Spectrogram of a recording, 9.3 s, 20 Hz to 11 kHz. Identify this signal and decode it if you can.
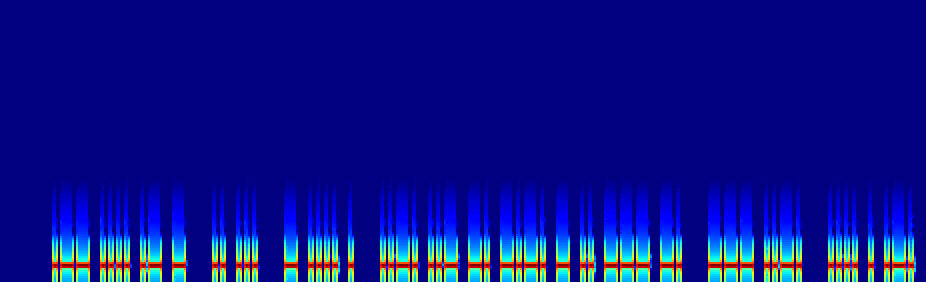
Morse code, heard as a keyed tone, about 30 wpm, 700 Hz. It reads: WHAT IS THE FUNCTION OF HER
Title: Sentences from Top 1100 Words 30wpm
